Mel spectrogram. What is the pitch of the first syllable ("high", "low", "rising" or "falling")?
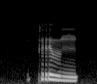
low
